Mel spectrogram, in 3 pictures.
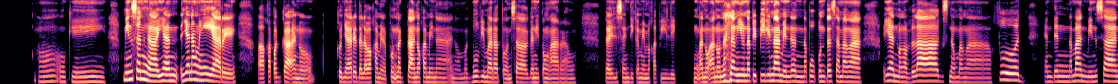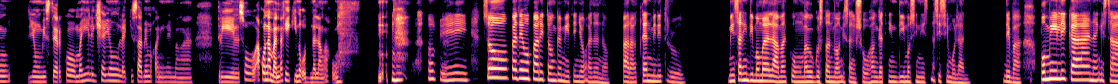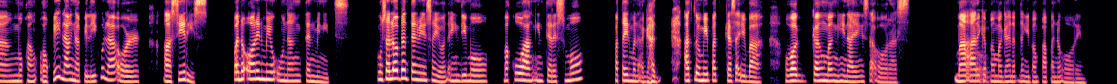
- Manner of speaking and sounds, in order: laughing while speaking: "na lang"; breath; laugh; laughing while speaking: "agad"
- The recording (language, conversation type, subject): Filipino, advice, Paano ako pipili ng palabas kapag napakarami ng pagpipilian?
